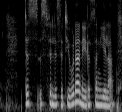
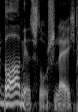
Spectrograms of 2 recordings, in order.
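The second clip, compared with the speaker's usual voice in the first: lower, softer, slow queasy moan; lower, slower nauseous moan; 7 semitones lower, 6 dB quieter, much slower than usual.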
